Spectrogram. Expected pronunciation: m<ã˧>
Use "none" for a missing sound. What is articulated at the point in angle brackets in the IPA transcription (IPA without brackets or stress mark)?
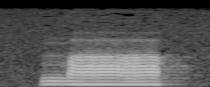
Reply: a˧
